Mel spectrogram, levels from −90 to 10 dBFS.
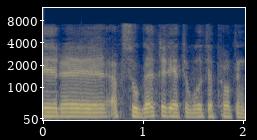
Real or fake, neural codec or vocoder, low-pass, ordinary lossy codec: fake; codec, 16 kHz, 1.1 kbps, Voila-Tokenizer; 7.2 kHz; AAC, 48 kbps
